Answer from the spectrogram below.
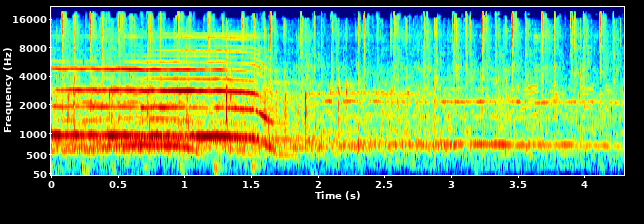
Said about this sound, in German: So, wir haben natürlich ein Programmwerk auf die Beine gestellt und einen ganz großen der Verkehrswissenschaften hierher geholt. Hermann Knoflacher ist bei uns. Also bitte einen Riesenapplaus! Applaus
